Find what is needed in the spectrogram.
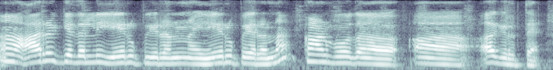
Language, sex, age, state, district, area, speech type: Kannada, female, 45-60, Karnataka, Vijayanagara, rural, spontaneous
